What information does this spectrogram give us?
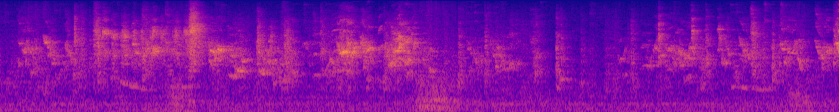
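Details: White-faced cockatiels in a noisy group, scratchy chirps and short shrill whistles overlapping, with some flapping sounds and a brief lull before the chatter rises again.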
